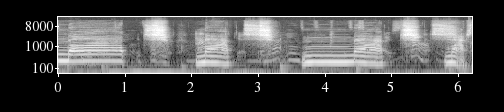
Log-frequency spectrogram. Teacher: It's called an affricate, and that means it's a sound that I stop, and then I let the friction take over.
